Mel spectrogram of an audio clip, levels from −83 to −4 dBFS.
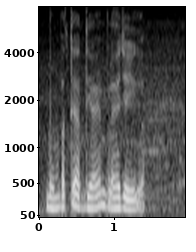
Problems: low volume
